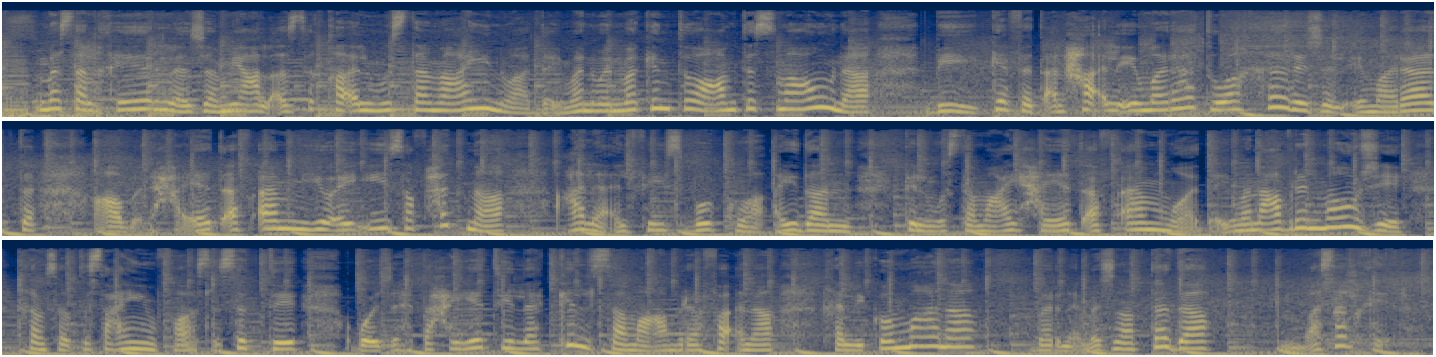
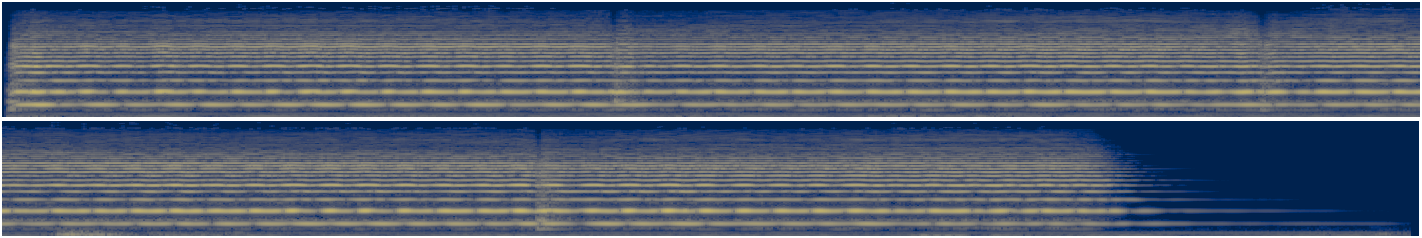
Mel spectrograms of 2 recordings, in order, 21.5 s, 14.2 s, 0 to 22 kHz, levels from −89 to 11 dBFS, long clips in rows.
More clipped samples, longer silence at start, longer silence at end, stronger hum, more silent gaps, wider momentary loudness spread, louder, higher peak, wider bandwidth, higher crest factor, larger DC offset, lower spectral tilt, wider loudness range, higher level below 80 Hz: neither; about the same, 0 s vs 0.05 s; second, 0 s vs 1.3 s; neither; neither; first, 6 LU vs 3 LU; about the same, -15 LUFS vs -15 LUFS; first, 0 dBFS vs -4 dBFS; about the same, 16.5 kHz vs 15.5 kHz; about the same, 14 dB vs 14 dB; neither; first, -5.5 dB/octave vs 1.5 dB/octave; about the same, 3 LU vs 2 LU; first, -26 dBFS vs -50 dBFS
